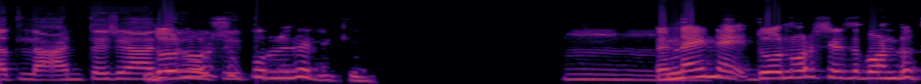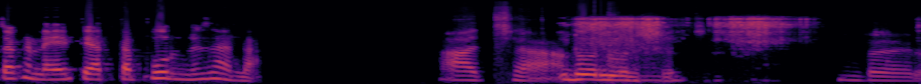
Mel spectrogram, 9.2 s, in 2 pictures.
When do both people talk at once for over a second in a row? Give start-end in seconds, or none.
none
